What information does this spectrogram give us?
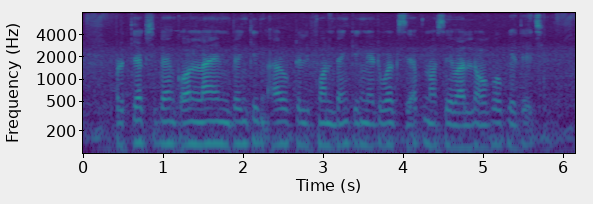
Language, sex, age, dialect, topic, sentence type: Maithili, male, 25-30, Angika, banking, statement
